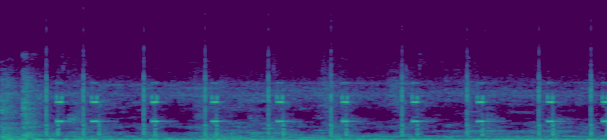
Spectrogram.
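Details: Arcomed infusion pump being set up for peripheral norepinephrine: about ten short, even electronic keypad beeps with faint button clicks during programming.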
